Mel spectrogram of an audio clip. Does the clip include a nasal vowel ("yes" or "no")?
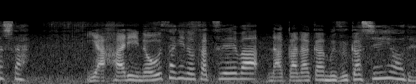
no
